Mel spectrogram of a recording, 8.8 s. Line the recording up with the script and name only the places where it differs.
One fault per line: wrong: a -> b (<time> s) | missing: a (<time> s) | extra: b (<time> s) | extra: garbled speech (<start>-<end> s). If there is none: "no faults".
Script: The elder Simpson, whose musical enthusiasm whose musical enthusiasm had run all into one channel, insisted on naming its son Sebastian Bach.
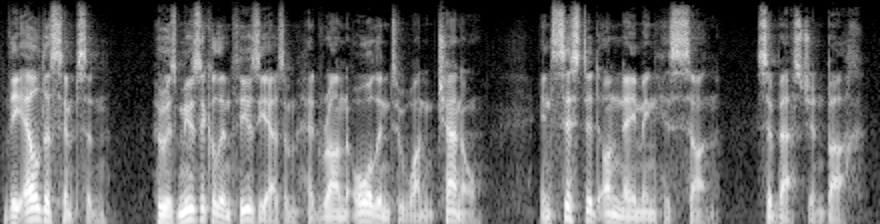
missing: whose musical enthusiasm (3.0 s)
wrong: its -> his (6.5 s)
